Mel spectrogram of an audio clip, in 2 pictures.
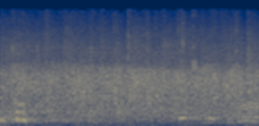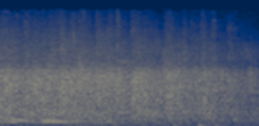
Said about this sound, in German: Applaus.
